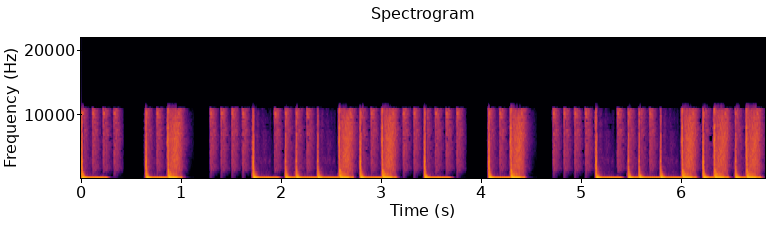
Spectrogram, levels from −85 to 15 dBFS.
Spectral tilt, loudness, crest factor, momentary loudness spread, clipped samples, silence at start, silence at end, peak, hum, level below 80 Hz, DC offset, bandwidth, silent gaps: -5 dB/octave; -10 LUFS; 8 dB; 17 LU; 0.8%; 0 s; 0.05 s; 0 dBFS; none; -12 dBFS; under 0.1%; 11.5 kHz; 0.43-0.62 s, 1.14-1.27 s, 3.85-4.05 s, 4.56-4.70 s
